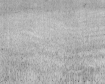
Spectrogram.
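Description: Small waves breaking gently on a sandy shore: a steady, even wash of surf, with a low rumble of light wind on the microphone.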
